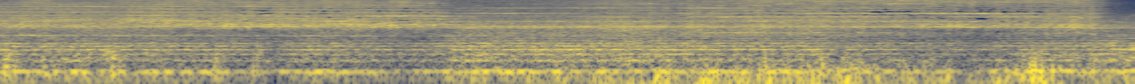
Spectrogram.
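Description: MRS freight train's wagons rolling past, steel wheels squealing on the rails in several steady high tones over the continuous rumble of the cars. The squeal drops away just at the end.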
